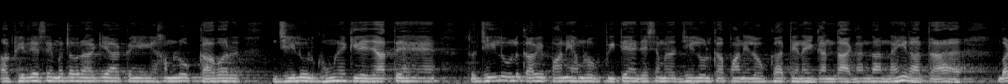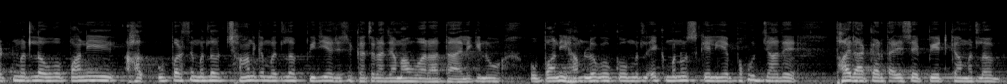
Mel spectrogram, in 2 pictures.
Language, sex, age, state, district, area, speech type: Hindi, male, 18-30, Bihar, Begusarai, urban, spontaneous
